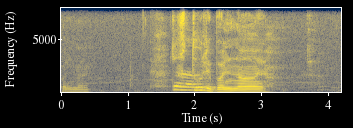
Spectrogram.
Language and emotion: Russian, sad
